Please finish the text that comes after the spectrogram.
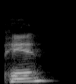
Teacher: The eh sound becoming an I, so pen, pin.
